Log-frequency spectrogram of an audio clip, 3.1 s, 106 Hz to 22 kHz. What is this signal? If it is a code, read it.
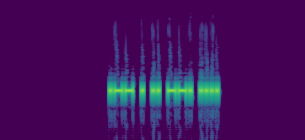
Morse code, heard as a keyed tone, about 46 wpm, 700 Hz. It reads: WEIGH
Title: Five Letter Words - 45wpm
